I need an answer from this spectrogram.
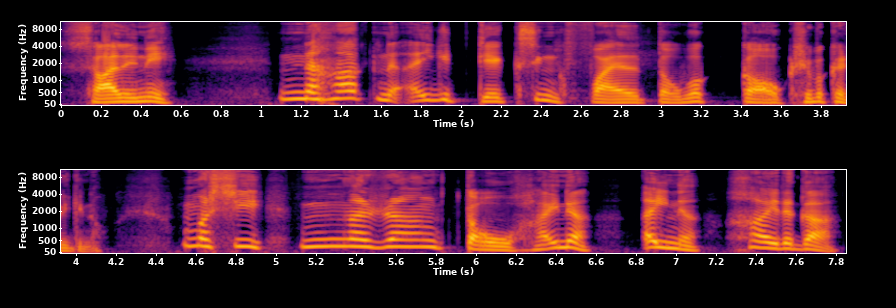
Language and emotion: Manipuri, angry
